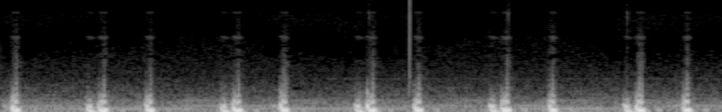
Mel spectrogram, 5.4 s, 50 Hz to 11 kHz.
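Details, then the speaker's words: Teaching recording of normal heart sounds at the apex, regular, about 60 a minute. A soft, low-pitched atrial sound occurs immediately before each first sound: a fourth heart sound (S4, atrial gallop). "el ruido auricular ocurre inmediatamente antes del primer ruido cardíaco y como ya dije es de tono bajo escuchemos los ruidos cardíacos normales a nivel de la punta con un ruido auricular de intensidad"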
